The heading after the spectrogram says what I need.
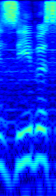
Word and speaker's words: Zebes: Pronounce it as Zebus, yeah. Other M says Zebus.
